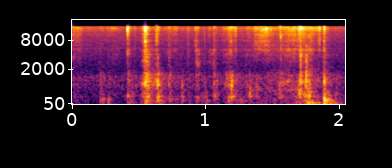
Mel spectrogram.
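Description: Pages of a thick spiral-bound ICD-10-CM coding manual being leafed through by hand: a quick run of paper rustles and flaps starting about half a second in, loudest near the end.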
